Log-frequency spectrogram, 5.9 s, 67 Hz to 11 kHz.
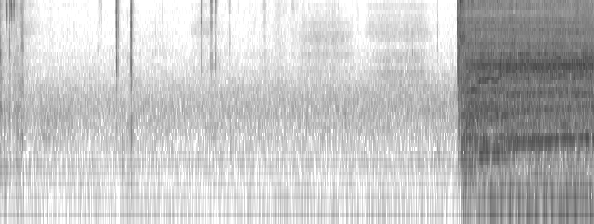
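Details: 1949 Buick straight-8, first start attempt in years after fresh fuel to the carburetor: near silence, then the engine suddenly turns over loud and rough.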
